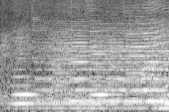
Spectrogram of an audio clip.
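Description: String quartet playing an instrumental passage, violins and cello bowing long held notes that swell in just after the start.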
